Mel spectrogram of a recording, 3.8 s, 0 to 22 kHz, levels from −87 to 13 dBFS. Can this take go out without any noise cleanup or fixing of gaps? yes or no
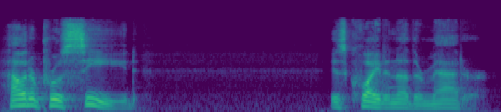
yes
